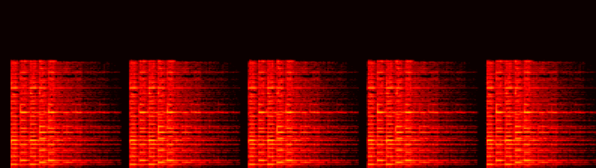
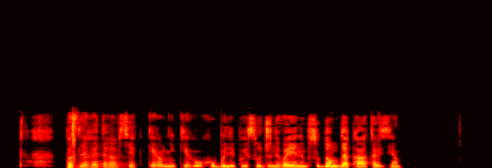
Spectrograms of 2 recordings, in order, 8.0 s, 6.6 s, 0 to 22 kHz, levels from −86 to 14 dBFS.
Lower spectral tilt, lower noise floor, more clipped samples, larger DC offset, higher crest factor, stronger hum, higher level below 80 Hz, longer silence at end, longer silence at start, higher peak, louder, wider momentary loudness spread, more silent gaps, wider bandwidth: second, 3 dB/octave vs -5 dB/octave; second, -47 dBFS vs under -90 dBFS; neither; neither; about the same, 16 dB vs 20 dB; neither; second, -70 dBFS vs -56 dBFS; second, 0.35 s vs 1.25 s; about the same, 0.15 s vs 0.25 s; second, -8 dBFS vs -2 dBFS; about the same, -21 LUFS vs -21 LUFS; first, 17 LU vs 13 LU; first, 1.61-1.70 s, 3.20-3.29 s, 4.78-4.87 s, 6.36-6.46 s vs 0.72-0.87 s, 1.89-1.96 s; first, 14.5 kHz vs 7.8 kHz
